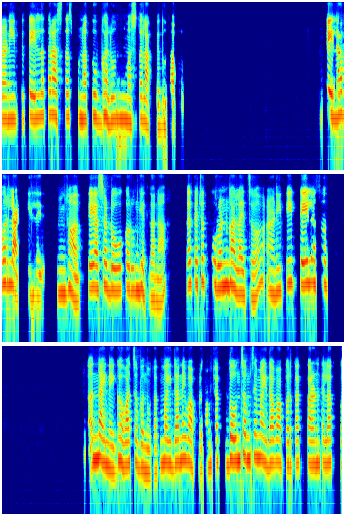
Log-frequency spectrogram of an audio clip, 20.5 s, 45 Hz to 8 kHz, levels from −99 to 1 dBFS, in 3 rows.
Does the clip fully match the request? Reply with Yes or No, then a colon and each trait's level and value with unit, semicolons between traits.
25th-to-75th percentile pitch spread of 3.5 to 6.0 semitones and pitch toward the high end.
No: average, 2.9 semitones; high, 220 Hz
